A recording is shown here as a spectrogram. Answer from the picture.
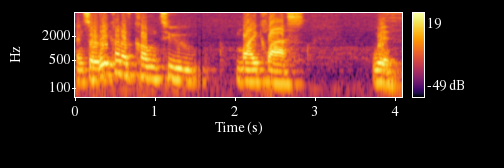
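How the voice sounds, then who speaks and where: Ordinary pitch variation amid noticeable background noise and audible room echo. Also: man. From Hawaii, Kahaluu on Oahu. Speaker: college English teacher and fiction writer. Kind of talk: conference talk. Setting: lecture room with audience, microphone. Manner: animated, gestures a lot.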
